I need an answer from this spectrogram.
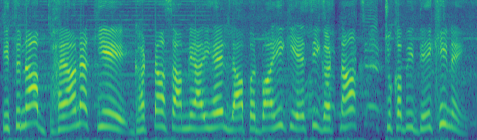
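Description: A woman's voice: high voice, moderate pace, fairly bright tone. A woman news anchor narrating breaking news in an urgent, dramatic tone, often asking the viewer to imagine the scene.

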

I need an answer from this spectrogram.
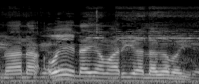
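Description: A man's voice: a little high, normal speed. A young man chatting casually and teasing a friend while vlogging on a phone outdoors. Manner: joking, teasing banter with a friend. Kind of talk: casual travel vlog chat. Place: outdoors on a riverside and hill trail. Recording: outdoor crowd and traffic behind.

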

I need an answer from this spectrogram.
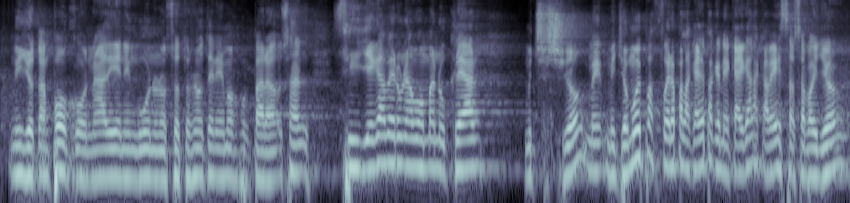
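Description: A man's voice: fairly high pitch, bright, forceful tone, big-room sound, slight background noise. A man with a Venezuelan accent doing a rambling, exasperated, crude stand-up comedy monologue. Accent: Venezuelan Spanish.

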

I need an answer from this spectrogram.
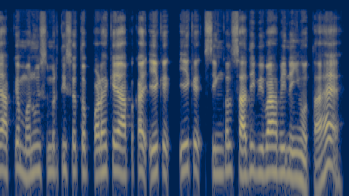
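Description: A high-pitched man hosting a live call-in debate, pressing his caller with rapid, insistent questions. His voice is dry and close, with no room sound around it. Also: fairly bright tone, dry recording. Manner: argumentative, rapid-fire questioning. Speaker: host.

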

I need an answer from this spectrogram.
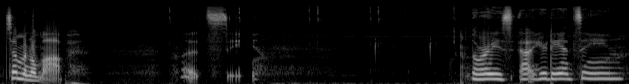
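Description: A woman's voice: fairly high pitch, takes it slowly, darkish tone. A young woman chatting casually over a life simulation game, giggling and talking to her characters, her voice a little scratchy from a cold. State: slightly hoarse from a cold. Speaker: let's play host.

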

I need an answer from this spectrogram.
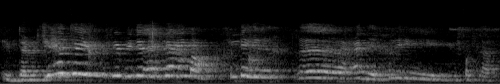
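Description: A woman with an Algerian Arabic accent leads a preschool class, her high voice stretching syllables and cheering the children on. The classroom is very echoey and noisy behind her. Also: sing-song. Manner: encouraging, drawn-out syllables. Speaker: preschool teacher. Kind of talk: classroom teaching.

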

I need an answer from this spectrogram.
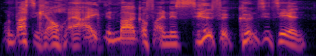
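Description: A man voicing an old male doctor who speaks in a calm, persuasive, clinical way. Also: a little high, normal speed, creaky, slightly rough, dry recording, studio quality, pitched above the performer's own voice, full character voice.

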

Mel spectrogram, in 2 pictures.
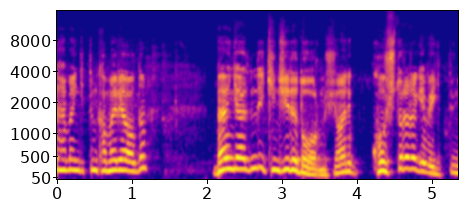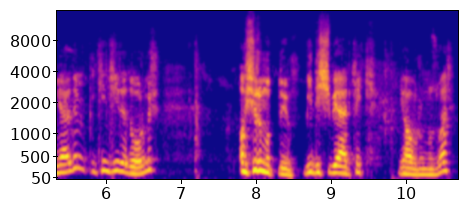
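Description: A man vlogging from his farm, talking casually and soothing animals with quiet, repeated hushes. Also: fairly high pitch. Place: farm in a rural village, outdoors. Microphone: body-worn camera mic.

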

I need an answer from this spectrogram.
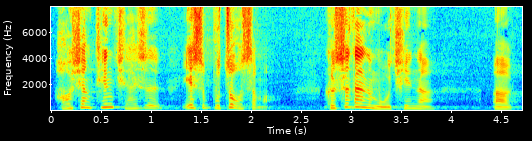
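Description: A man with a Taiwanese Mandarin accent preaching a sermon as pastor, animated, often laughing and prompting the congregation to answer. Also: high voice, normal speed. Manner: animated, asks the congregation call-and-response questions; laughs often between remarks.

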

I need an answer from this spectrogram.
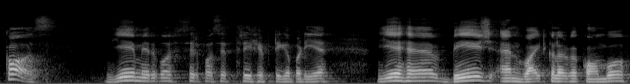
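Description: A man's voice: medium pitch, darkish tone. A man in his twenties from India, chatting casually to viewers in a clothing haul, recorded indoors on a lapel mic. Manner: chatty, mixes Hindi and English, addresses viewers directly. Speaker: fashion vlogger. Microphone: clip-on lapel mic.

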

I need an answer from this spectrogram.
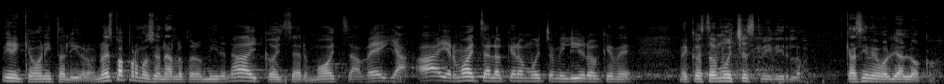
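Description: A man with a Mexican accent giving a comic inspirational talk to an audience, an animated, jokey storyteller who acts out voices. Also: medium pitch, a little fast, slight background noise. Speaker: motivational speaker. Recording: echoey large hall.

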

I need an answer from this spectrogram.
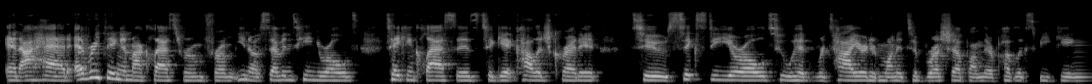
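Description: A woman's voice: on the low side, bright, forceful tone. A woman in her forties from Swaziland giving a conversational keynote talk over a video call from home, with easy fillers and check-ins with her audience. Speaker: keynote speaker. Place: home room, indoors.

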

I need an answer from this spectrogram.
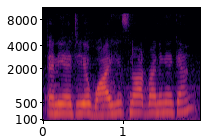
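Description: A woman's voice: a little high, little pitch movement, quick pace. A woman hosting a live phone-in interview in a television studio, polite and composed. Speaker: television host. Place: large television studio, indoors.

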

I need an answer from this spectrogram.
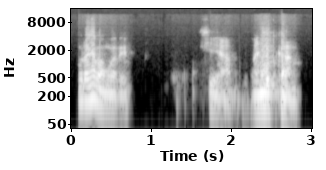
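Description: A man's voice: lowish voice, animated, a little slow. A man moderating a football press conference, politely introducing speakers and reading out reporters' questions. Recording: dull lo-fi sound.

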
